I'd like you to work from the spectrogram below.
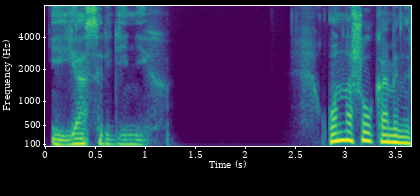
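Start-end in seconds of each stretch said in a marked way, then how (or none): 0.0-1.2 slow, low and hushed; forced out. A narrator's reading. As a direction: push the words out heavily. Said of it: "выдавил он".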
